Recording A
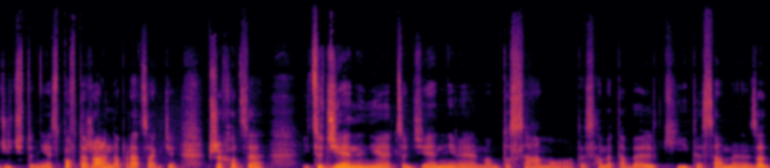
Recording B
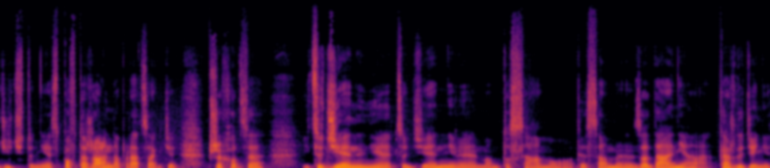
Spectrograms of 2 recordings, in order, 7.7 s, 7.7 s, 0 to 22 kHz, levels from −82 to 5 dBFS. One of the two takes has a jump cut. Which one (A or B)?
B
